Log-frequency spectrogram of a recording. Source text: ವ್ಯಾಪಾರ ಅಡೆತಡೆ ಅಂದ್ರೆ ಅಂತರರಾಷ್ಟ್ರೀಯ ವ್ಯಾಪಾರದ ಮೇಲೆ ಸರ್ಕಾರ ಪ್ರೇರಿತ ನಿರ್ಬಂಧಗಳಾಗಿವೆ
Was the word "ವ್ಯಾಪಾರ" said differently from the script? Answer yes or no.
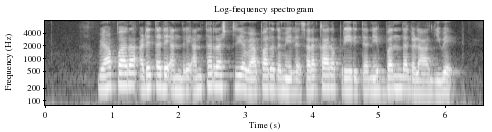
no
